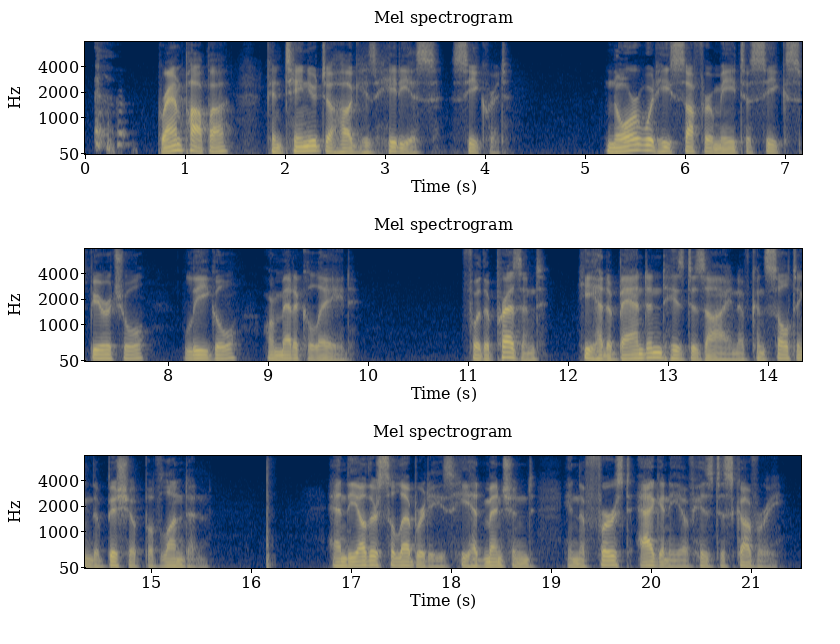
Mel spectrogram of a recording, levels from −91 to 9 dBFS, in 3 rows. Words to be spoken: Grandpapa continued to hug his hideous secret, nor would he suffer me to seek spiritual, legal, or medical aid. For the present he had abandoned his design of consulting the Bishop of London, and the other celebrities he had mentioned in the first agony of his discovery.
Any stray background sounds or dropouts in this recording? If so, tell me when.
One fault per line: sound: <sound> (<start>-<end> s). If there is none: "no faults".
sound: cough (0.1-0.6 s)
sound: thud (16.2-16.3 s)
